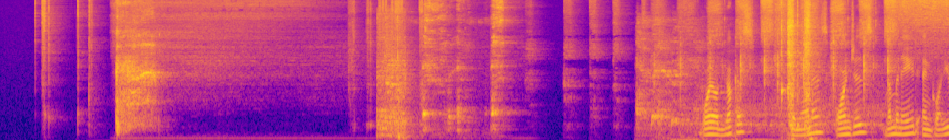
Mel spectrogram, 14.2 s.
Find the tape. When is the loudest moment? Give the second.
12 s.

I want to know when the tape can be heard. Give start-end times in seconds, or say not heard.
0.5-1.4, 5.2-6.5, 11.7-12.2.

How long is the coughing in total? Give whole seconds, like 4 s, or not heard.
4 s.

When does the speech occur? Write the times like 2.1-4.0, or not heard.
10.3-14.2.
